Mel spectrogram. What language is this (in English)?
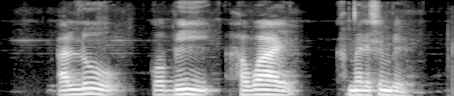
Manipuri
